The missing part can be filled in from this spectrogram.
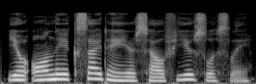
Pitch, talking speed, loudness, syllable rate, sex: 200 Hz, 140 wpm, -15 LUFS, 5.8 syllables/s, female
